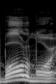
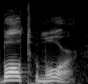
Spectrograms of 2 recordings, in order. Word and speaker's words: Baltimore: Yeah, you got to say it like that. It's Baltimore. No, it's not Baltimore. That's the way people not from there say it. The people who are from there say Baltimore.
